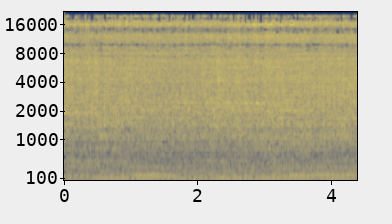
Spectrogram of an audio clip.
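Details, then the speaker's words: Kubota ZD28 mower, D1105 diesel, after fuel injector cleaning, chilly day: idle keeps sagging and recovering about every second, struggling to hold; engine bogs and sometimes shuts off at low or high idle and full load; problem persists, no leaks. "check out the idle. There you go, it's doing it. You hear the engine trying to boggle down."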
